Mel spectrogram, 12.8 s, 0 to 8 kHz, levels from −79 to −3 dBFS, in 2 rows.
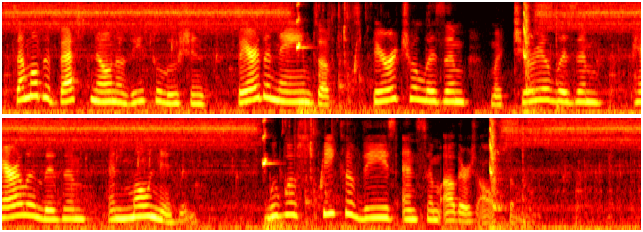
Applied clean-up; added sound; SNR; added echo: none; Sink (filling or washing) / Water; 6 dB; none.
